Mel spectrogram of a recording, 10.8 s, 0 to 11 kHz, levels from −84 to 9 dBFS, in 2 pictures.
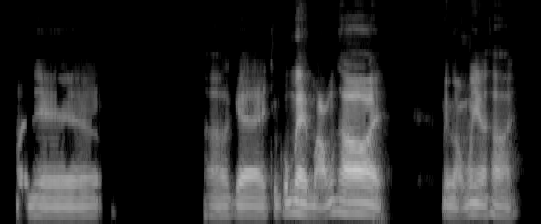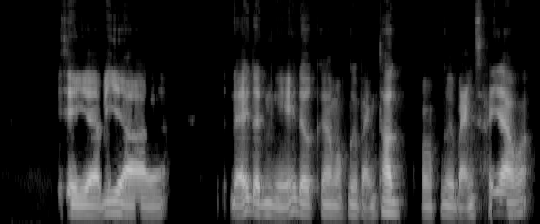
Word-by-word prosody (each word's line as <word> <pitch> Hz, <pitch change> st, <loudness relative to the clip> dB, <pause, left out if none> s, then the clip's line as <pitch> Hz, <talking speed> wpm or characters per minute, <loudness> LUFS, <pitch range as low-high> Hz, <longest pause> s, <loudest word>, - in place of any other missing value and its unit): Mình 100 Hz, -1 st, -9 dB
hiểu. 90 Hz, +1 st, -4 dB, 1.0 s
OK, 95 Hz, -1 st, -8 dB, 0.4 s
cũng 100 Hz, -, -12 dB
cũng 115 Hz, +4 st, -5 dB
mềm 110 Hz, -5 st, +5 dB
mỏng 95 Hz, +5 st, -1 dB
thôi, 115 Hz, -6 st, +7 dB, 0.6 s
mềm 95 Hz, -, -7 dB
mỏng 90 Hz, 0 st, -6 dB
với 115 Hz, -, -1 dB
nhau 105 Hz, -2 st, -1 dB
thôi. 95 Hz, -3 st, -4 dB, 0.9 s
Vậy -, -, -20 dB
thì, 105 Hz, -1 st, +3 dB
ờ, 100 Hz, -2 st, +5 dB
bây 120 Hz, -, -2 dB
giờ 105 Hz, -5 st, +4 dB, 1.0 s
để -, -, +2 dB
định 110 Hz, -, -1 dB
nghĩa 90 Hz, +9 st, -3 dB
được, 105 Hz, -4 st, -2 dB
ờ, 105 Hz, -1 st, -3 dB
một 95 Hz, -2 st, -7 dB
người 105 Hz, -, -5 dB
bạn 85 Hz, +2 st, -8 dB
thân 125 Hz, +1 st, +4 dB, 0.2 s
và 95 Hz, -, -8 dB
một 90 Hz, 0 st, -10 dB
người 100 Hz, -2 st, -6 dB
bạn 100 Hz, +3 st, -2 dB
xã 95 Hz, -, -15 dB
giao 120 Hz, 0 st, +4 dB
á -, -, -7 dB
100 Hz, 190 wpm, -24 LUFS, 95-110 Hz, 1.0 s, thôi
